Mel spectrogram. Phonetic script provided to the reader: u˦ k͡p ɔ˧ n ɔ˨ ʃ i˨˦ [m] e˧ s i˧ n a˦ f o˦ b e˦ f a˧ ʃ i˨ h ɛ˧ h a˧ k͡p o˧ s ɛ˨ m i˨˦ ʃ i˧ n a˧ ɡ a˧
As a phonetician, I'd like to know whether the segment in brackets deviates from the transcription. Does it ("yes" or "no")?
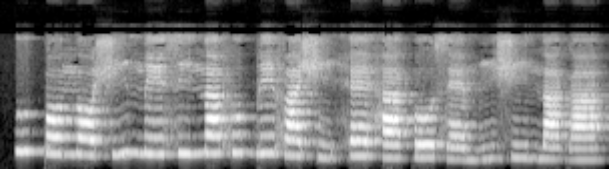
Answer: no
